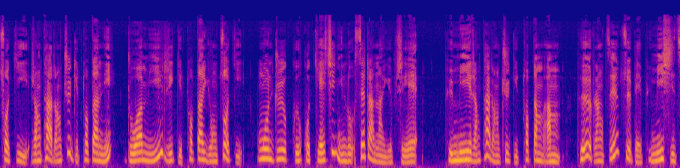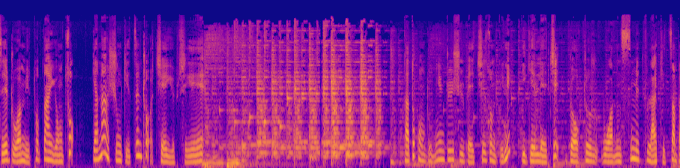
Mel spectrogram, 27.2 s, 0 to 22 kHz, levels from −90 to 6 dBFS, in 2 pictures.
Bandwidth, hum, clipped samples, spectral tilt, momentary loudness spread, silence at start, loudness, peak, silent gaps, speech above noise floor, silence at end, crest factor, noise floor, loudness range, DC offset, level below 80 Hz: 15.5 kHz; none; under 0.1%; -4.5 dB/octave; 9 LU; 0 s; -19 LUFS; 0 dBFS; none; 41 dB; 0 s; 20 dB; -60 dBFS; 3 LU; under 0.1%; -42 dBFS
